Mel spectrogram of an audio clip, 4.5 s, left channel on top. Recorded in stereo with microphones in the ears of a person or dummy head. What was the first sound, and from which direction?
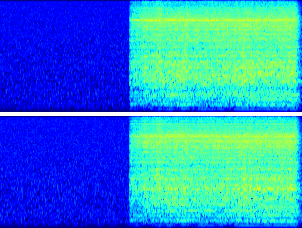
Sawing, centre (ahead or behind).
